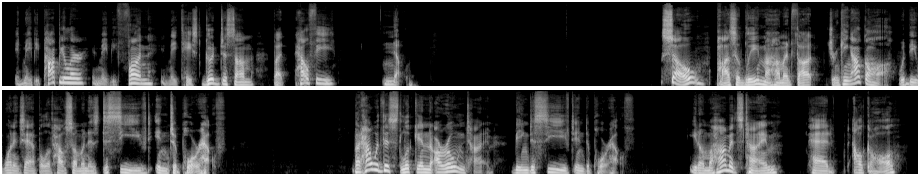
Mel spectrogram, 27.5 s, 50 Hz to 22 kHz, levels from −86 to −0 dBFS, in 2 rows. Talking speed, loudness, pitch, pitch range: 120 wpm, -19 LUFS, 130 Hz, 115-175 Hz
